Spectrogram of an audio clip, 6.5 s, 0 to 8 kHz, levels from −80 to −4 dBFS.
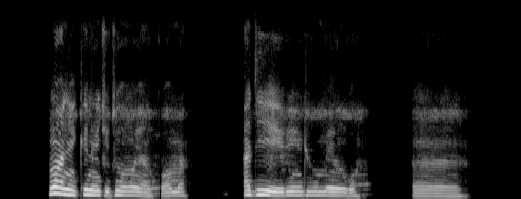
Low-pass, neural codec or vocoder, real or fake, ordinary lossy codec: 7.2 kHz; none; real; Opus, 32 kbps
